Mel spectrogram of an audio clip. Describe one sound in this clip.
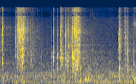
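A rifle clicks and rattles as it is swapped for another.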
